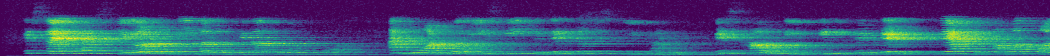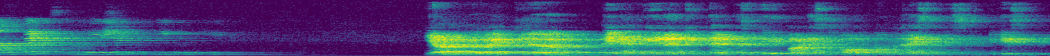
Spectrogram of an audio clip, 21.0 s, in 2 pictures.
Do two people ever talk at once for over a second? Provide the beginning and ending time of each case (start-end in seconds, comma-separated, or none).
none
